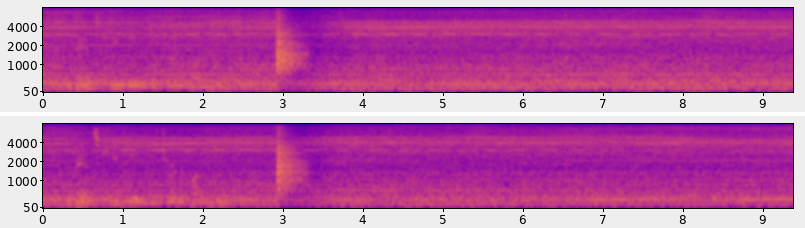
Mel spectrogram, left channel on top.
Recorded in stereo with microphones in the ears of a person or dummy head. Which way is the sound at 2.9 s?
70° left (ahead or behind).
